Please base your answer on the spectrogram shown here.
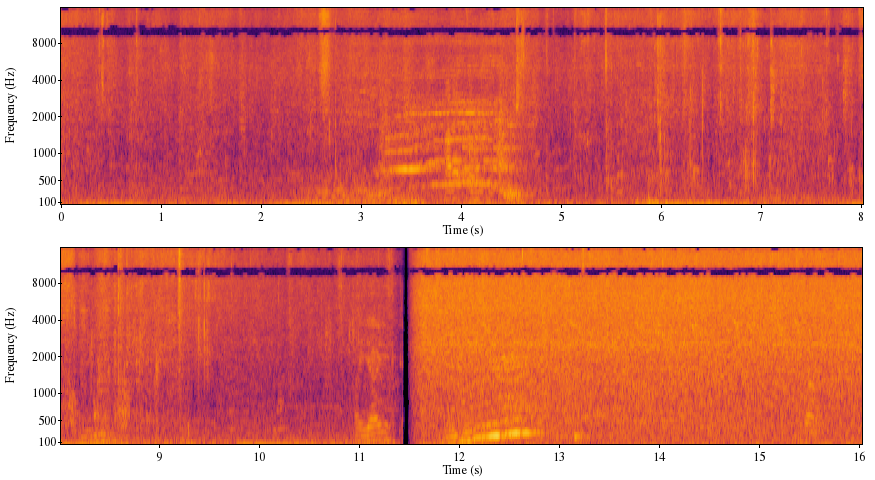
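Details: Several giant champion contest cattle being led out of their barn in Indonesia, one low drawn-out moo rising then falling near the middle and another stronger moo after a cut, with clapping, chatter and background hum.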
